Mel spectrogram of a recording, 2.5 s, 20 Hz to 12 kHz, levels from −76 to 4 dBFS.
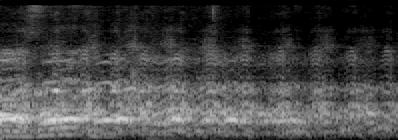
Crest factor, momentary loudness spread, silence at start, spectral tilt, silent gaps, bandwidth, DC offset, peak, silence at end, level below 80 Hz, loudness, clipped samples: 16 dB; 12 LU; 0 s; -4.5 dB/octave; none; 11 kHz; under 0.1%; -2 dBFS; 0 s; -64 dBFS; -19 LUFS; under 0.1%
